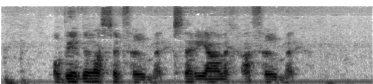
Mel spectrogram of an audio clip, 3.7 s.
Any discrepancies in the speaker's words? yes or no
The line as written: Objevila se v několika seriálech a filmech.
yes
